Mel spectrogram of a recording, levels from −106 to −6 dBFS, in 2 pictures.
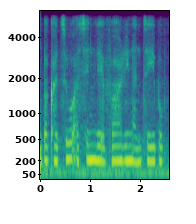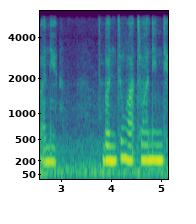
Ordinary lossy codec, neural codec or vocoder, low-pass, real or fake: none; none; 5.4 kHz; real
